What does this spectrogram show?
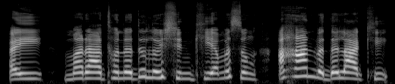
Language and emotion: Manipuri, happy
